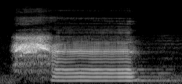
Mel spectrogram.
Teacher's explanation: گلے کے درمیان سے ہا پڑھا جائے گا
